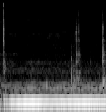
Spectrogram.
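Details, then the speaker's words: Sharp two-door fridge under repair for neither compartment cooling: after the defrost timer is turned to the cooling position, the fan spins and the compressor starts, giving a steady low mains hum with a few light clicks; normal running. "oke di sini Kita sudah putar artinya di sini kipas berputar teman-teman ya Ah ini kipas berputar kemudian mesin kompresor sudah hidup"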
